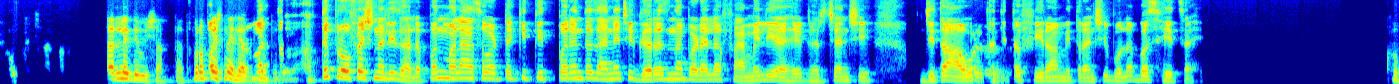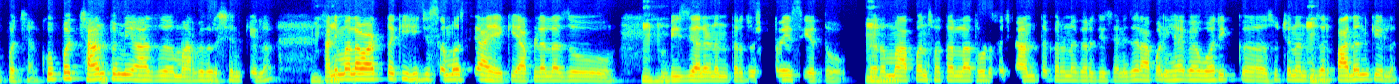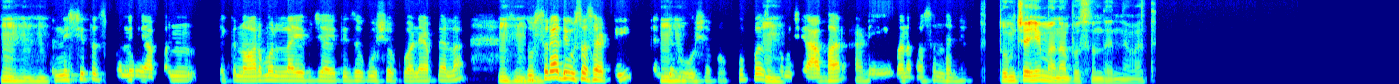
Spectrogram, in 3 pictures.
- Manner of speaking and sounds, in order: unintelligible speech; in English: "प्रोफेशनल"; other background noise; unintelligible speech; in English: "प्रोफेशनली"; distorted speech; static; in English: "लाईफ"
- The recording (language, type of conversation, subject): Marathi, podcast, एक व्यस्त दिवस संपल्यानंतर तुम्ही स्वतःला कसं शांत करता?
